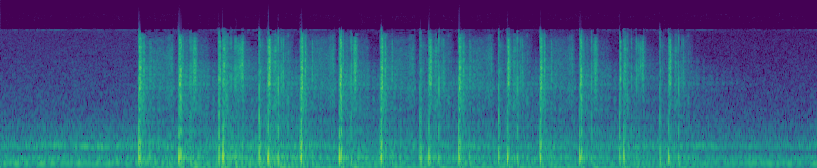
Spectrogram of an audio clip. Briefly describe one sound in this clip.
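Footsteps run quickly across a hard floor nearby.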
